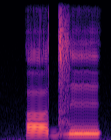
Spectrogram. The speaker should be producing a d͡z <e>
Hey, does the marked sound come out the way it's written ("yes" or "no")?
yes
